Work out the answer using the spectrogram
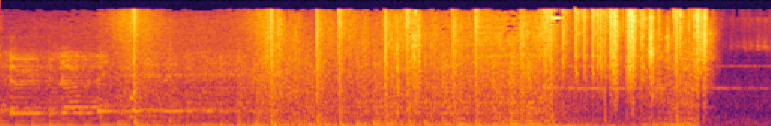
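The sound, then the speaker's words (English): Gunshots crack in a dense, rapid volley, many sharp loud reports overlapping into a continuous rattle for several seconds before the firing stops abruptly, with no voices. “Jesus Christ, does everybody have a gun?”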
